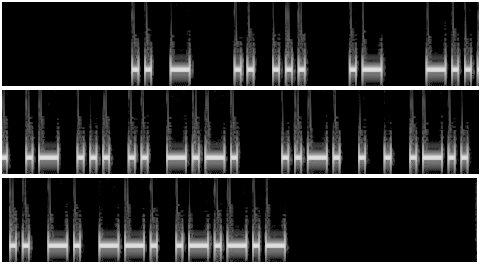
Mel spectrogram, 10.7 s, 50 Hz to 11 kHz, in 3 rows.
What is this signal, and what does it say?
Morse code, heard as a keyed tone, about 25 wpm, 700 Hz. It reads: IT IS A BASIC FEELING.
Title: Sentences from Top 1000 Words - Review Part 3 - 25wpm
